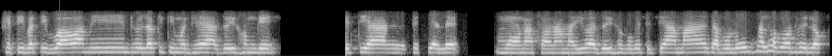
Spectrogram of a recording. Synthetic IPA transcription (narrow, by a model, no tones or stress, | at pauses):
pʰetibatibʊwawamidʱojlɔkitimɔjdʱːɛazojɦɔmɡɛ | tetijatetijalɛ | mɔɹɔnasɔɹnamajʊazojɦɔbɔɡɛtetijaːmaɹzabɔlojbʱalɦɔbɔdʱojlɔk̚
